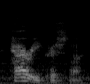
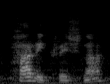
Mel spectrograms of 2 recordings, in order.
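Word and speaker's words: Hare Krishna: So the Har Krishna or Hari Krishna sorry Hari Krishna Har Krishna very American pronunciation Hari Krishna um we're normally going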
